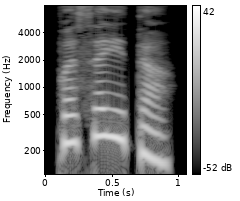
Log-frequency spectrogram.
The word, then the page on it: ಪುಸಿಯೋತ: pusiyōta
